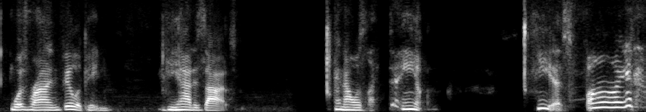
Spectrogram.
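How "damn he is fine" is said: swooning. Retold or imitated. Retold thought about a crush.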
